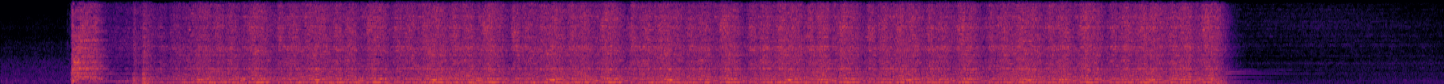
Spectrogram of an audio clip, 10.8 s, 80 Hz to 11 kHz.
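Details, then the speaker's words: Mystery small-block Chevy 350, a vacuum leak noted: engine catches with a sharp bark, runs ragged a few seconds, then dies as every time; cause unknown. "she really barked off right at first like she does every time and then nothing"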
